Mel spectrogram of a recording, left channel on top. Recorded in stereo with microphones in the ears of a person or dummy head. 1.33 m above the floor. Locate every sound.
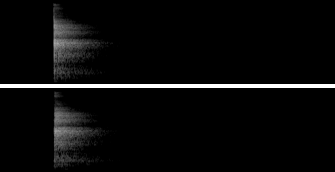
0.5 s a finger snap: 60° left (ahead or behind), 0.7 m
